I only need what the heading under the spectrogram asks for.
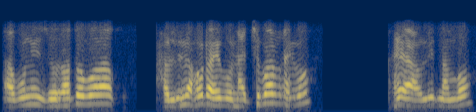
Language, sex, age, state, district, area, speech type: Assamese, male, 45-60, Assam, Barpeta, rural, conversation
